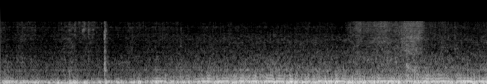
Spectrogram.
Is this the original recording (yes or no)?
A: no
